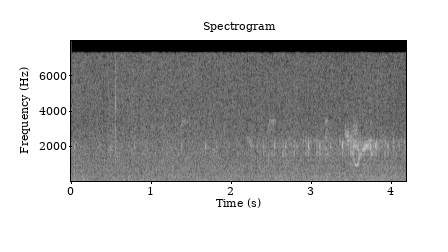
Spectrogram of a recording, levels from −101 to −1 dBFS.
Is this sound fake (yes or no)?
no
